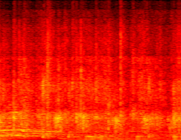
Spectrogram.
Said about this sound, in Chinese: 来，掌声好吗？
